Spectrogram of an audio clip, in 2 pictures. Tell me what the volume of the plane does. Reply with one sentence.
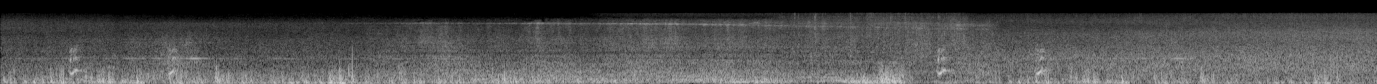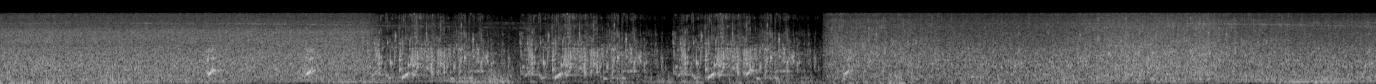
The volume of the plane goes down.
